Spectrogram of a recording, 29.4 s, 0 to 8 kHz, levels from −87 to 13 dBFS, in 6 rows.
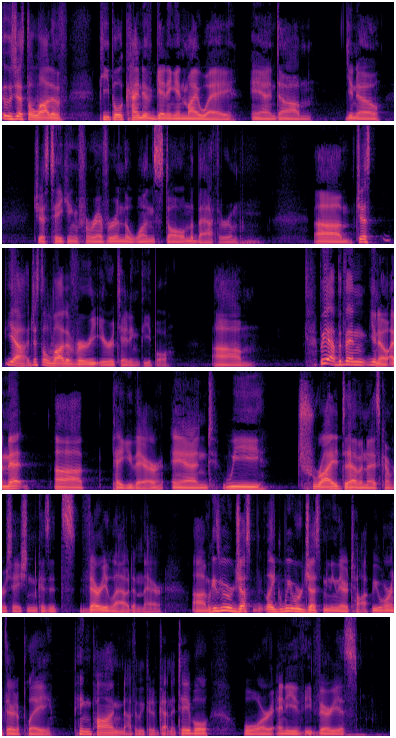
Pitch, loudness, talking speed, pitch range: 100 Hz, -23 LUFS, 195 wpm, 90-125 Hz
